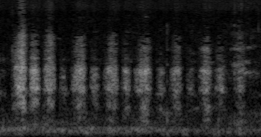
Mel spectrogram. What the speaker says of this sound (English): we just want to hear him breathing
